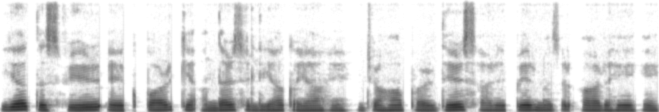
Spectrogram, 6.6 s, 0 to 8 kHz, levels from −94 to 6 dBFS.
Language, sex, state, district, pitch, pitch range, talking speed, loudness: Hindi, female, Arunachal Pradesh, Lower Dibang Valley, 170 Hz, 165-180 Hz, 175 wpm, -20 LUFS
